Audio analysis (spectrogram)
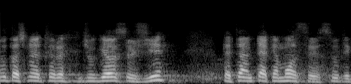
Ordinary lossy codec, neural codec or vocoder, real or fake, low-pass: AAC, 32 kbps; codec, 16 kHz, 1.1 kbps, Voila-Tokenizer; fake; 7.2 kHz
